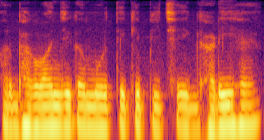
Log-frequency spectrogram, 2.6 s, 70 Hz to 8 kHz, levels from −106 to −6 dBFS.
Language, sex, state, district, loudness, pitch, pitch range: Hindi, male, Jharkhand, Deoghar, -15 LUFS, 110 Hz, 110-115 Hz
